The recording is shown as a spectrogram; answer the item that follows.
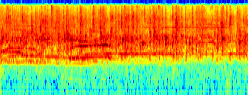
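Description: Studio audience applause welcoming a guest onstage at a comedy interview show, a loud, steady burst of clapping from many hands that holds evenly throughout.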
